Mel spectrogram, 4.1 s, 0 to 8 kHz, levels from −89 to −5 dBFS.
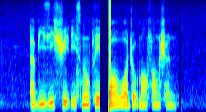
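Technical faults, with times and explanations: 2.00–2.27 s and 3.58–3.63 s: packet loss on an ADPCM call. The speech drops into hard-edged silence for about 180 ms in the first gap, which fits roughly ten lost packets, and for 40 ms in the second, about two packets. Because ADPCM codes only differences, the receiving decoder's predictor and step size lose track of the sender's during each hole, so the speech comes back slightly distorted before settling within some tens of milliseconds.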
